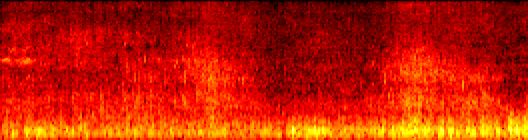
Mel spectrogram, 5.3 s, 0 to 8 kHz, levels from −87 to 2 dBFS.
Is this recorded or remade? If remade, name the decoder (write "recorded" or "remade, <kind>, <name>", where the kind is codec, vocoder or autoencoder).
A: remade, vocoder, HiFi-GAN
